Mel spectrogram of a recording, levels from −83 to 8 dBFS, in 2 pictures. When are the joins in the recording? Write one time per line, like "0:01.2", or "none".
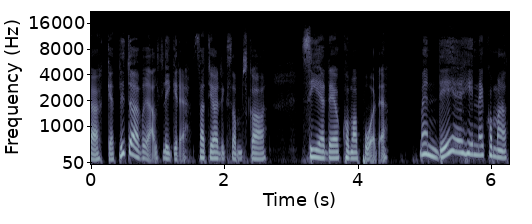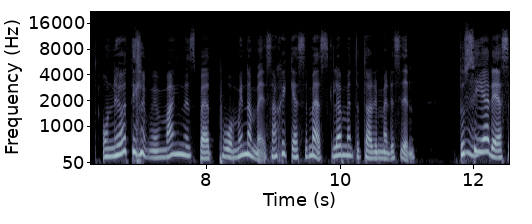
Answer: none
